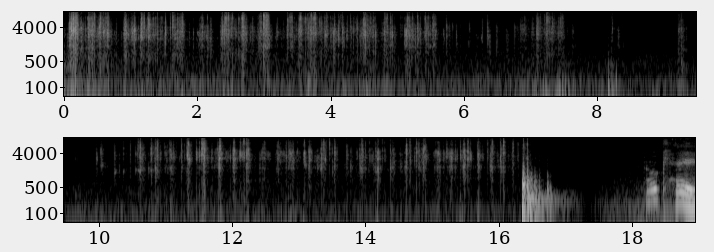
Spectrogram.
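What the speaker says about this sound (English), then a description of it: "since these are kind of loud when I shuffle them" Tarot dice are shuffled in a hand close up, giving bursts of dense rattling and clattering that stop for a quiet pause, start again, and end with a sharp knock before falling silent.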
